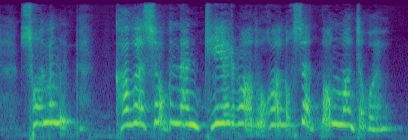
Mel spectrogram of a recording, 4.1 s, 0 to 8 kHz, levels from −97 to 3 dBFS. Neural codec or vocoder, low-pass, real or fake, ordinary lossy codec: codec, 16 kHz, 2 kbps, FreqCodec, larger model; 7.2 kHz; fake; none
